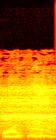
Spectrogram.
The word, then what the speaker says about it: Chrono: But it's pronounced Cronus, so it'd be Chrono. I guess it was a verbal tick I messed up, because I thought I had to pronounce Chrono Trigger as Chrono Trigger, because that, to me, that sounds like I'm saying the H. Chrono doesn't even sound like it has an H in it.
